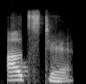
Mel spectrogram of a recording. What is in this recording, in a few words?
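"outstare", Indian English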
